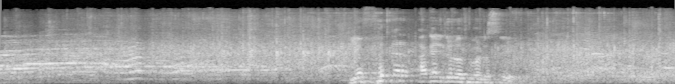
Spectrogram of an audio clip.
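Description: Church congregation at a Seattle revival service clapping, a sustained burst of applause in the middle, heard under a preacher's amplified speaking voice.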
